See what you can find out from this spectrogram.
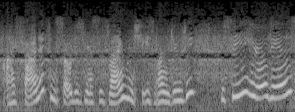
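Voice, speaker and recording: An actress playing a dutiful, nervous nurse in a 1970s radio drama, earnest and deferential. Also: female voice, fairly high pitch, sing-song, moderate pace. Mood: eager, deferential. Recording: dull, noisy old radio broadcast recording.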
